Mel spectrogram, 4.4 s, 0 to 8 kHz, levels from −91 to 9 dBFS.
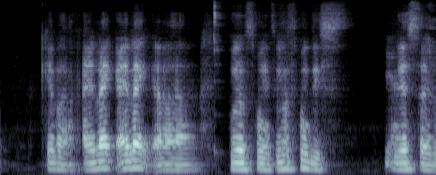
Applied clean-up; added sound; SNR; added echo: neural mask model DeepFilterNet 3.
